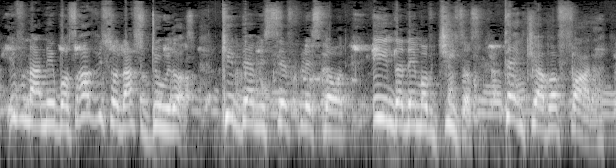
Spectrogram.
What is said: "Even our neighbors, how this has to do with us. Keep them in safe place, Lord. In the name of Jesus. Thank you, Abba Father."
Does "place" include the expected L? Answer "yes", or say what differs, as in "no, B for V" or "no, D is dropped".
yes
